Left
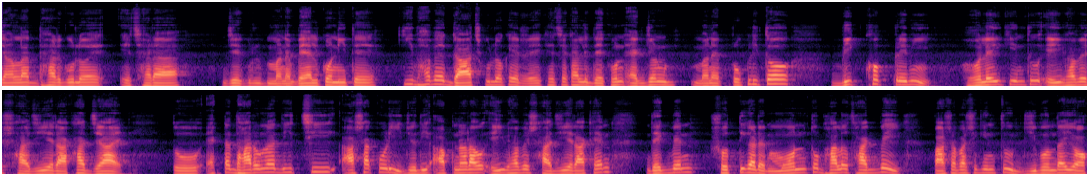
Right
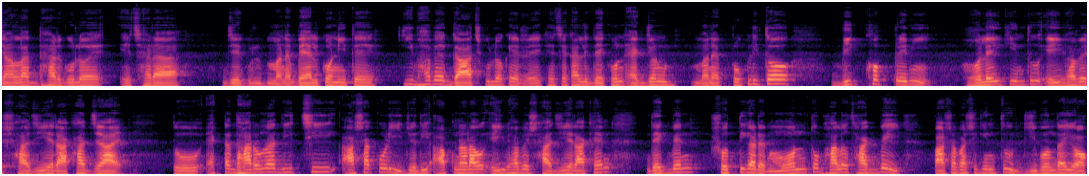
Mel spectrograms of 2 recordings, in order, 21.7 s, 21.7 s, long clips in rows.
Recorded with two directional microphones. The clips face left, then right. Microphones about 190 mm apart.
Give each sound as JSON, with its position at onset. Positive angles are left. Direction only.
{"t": 0.0, "sound": "speech", "side_deg": 25}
